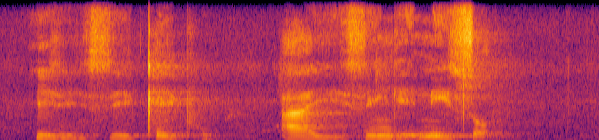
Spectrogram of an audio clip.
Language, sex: Zulu, male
